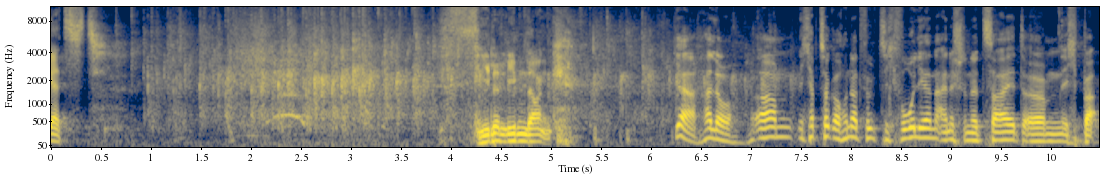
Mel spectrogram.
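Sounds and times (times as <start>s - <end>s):
speech: 0.0s - 0.7s, 4.2s - 5.3s, 6.3s - 10.4s
audience applause: 0.8s - 8.0s.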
